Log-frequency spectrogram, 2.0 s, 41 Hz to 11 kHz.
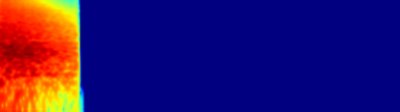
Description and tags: Clap 1 - room
This is a record from our radio-station inside the rooms and we´ve recorded with a zoomH2.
